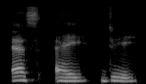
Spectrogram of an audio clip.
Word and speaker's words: Sade: Justice for Sade, and that is spelled SADE, like you would say Sade, like sage.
